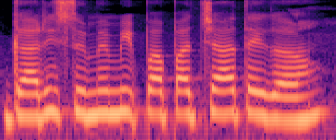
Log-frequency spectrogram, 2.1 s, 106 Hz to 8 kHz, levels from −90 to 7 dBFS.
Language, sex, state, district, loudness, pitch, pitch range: Wancho, female, Arunachal Pradesh, Longding, -12 LUFS, 240 Hz, 225-245 Hz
